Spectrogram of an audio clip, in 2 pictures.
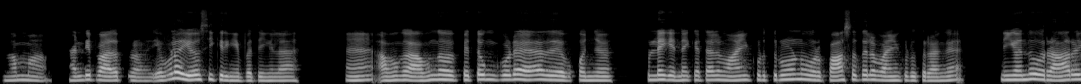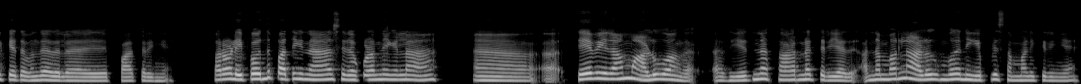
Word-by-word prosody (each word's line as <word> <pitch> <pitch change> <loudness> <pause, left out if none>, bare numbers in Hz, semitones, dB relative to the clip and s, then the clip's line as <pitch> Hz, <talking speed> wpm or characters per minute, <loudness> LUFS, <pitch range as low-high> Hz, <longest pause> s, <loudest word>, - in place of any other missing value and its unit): ஆமா. 200 -2 -2 0.3
கண்டிப்பா 200 +2 -1
அத 185 - +1 0.4
எவ்வளோ 245 +9 +2
யோசிக்கிறீங்க 215 -5 0
பார்த்தீங்களா, 175 0 -2 0.6
ஆ - - 0 0.3
அவங்க 200 +3 0 0.2
அவங்க 210 +5 +1 0.2
பெத்தவங்க 220 +1 0
கூட 215 +2 +2 0.2
அது 215 -2 +2 0.3
கொஞ்சம் 190 -1 0 0.4
"பிள்ளைங்க 210 0 +2
என்ன 200 +1 -1
கேட்டாலும் 205 0 -1
வாங்கிக் 195 +1 -1
குடுத்துருவோம்"னு, 220 +3 0
ஒரு 195 - 0
பாசத்தில 215 +3 +1
வாங்கிக் 190 0 0
குடுக்குறாங்க. 185 0 -1 0.5
நீங்க 210 +1 +2
வந்து 235 +3 +3
ஒரு 205 - +1
ஆரோக்கியத்த 220 -1 +1
வந்து 195 +2 +1
அதில 180 -1 0 0.5
பார்க்குறீங்க. 170 -1 -5 0.5
பரவாயில்ல, 230 0 +4
இப்போ 250 +3 +4
வந்து 270 +4 +1
பார்த்தீங்கன்னா, 245 -3 +2 0.2
சில 225 -2 0
குழந்தைங்கள்லாம் 220 -1 0 0.5
ஆ - - +1 1.0
தேவையில்லாம 265 +2 +4
அழுவாங்க, 225 -3 +2 0.3
அது 180 0 -5
என்ன 235 +5 0 0.2
காரணம்? 220 +2 -1
தெரியாது. 185 -3 0 0.2
அந்த 215 +3 0
மாதிரிலாம் 255 +1 +2
அழுகும்போது 230 +2 +2
நீங்க 205 -2 +2
எப்படி 230 +4 -3
சமாளிக்கிறீங்க? 190 -2 -4
210 Hz, 135 wpm, -23 LUFS, 190-230 Hz, 1.0 s, பரவாயில்ல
